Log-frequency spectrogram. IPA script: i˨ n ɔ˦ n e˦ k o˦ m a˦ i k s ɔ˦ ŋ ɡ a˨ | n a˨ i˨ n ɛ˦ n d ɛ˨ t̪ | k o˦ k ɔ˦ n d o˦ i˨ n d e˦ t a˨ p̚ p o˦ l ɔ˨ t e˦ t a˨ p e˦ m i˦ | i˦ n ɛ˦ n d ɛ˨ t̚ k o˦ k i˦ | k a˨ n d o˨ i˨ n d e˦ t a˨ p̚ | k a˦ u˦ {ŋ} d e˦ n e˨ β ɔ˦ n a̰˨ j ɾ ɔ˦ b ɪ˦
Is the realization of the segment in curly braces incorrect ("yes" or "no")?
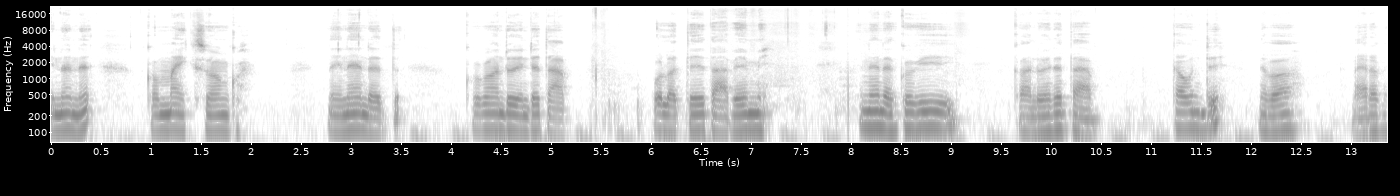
yes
